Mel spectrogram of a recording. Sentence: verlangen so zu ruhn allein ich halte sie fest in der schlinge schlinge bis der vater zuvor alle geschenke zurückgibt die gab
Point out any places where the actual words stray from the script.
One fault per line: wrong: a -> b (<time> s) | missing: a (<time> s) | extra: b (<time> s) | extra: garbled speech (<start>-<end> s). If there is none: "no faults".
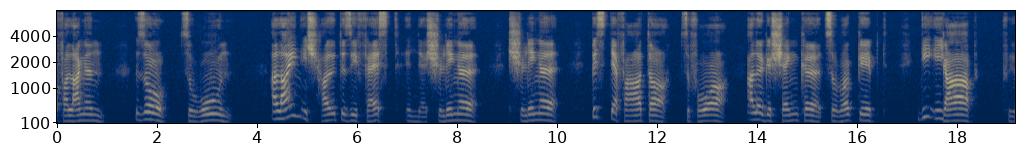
no faults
